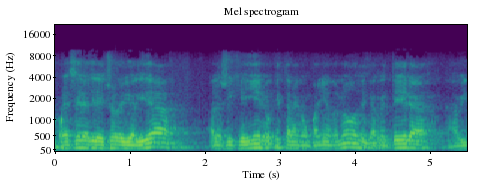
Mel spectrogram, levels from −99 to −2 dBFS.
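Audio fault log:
1.51–1.53 s, compressed frames skipped: the decoder never played about three consecutive frames of the compressed stream, either because they were missing from the file or because it rejected them as damaged. Playback jumps forward by roughly 70 ms of sound, a jump that fits a frame length of about 23 ms, with a small piece of the sound simply gone.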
